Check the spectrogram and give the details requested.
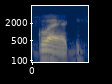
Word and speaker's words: Glagg: His name is Glagg.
